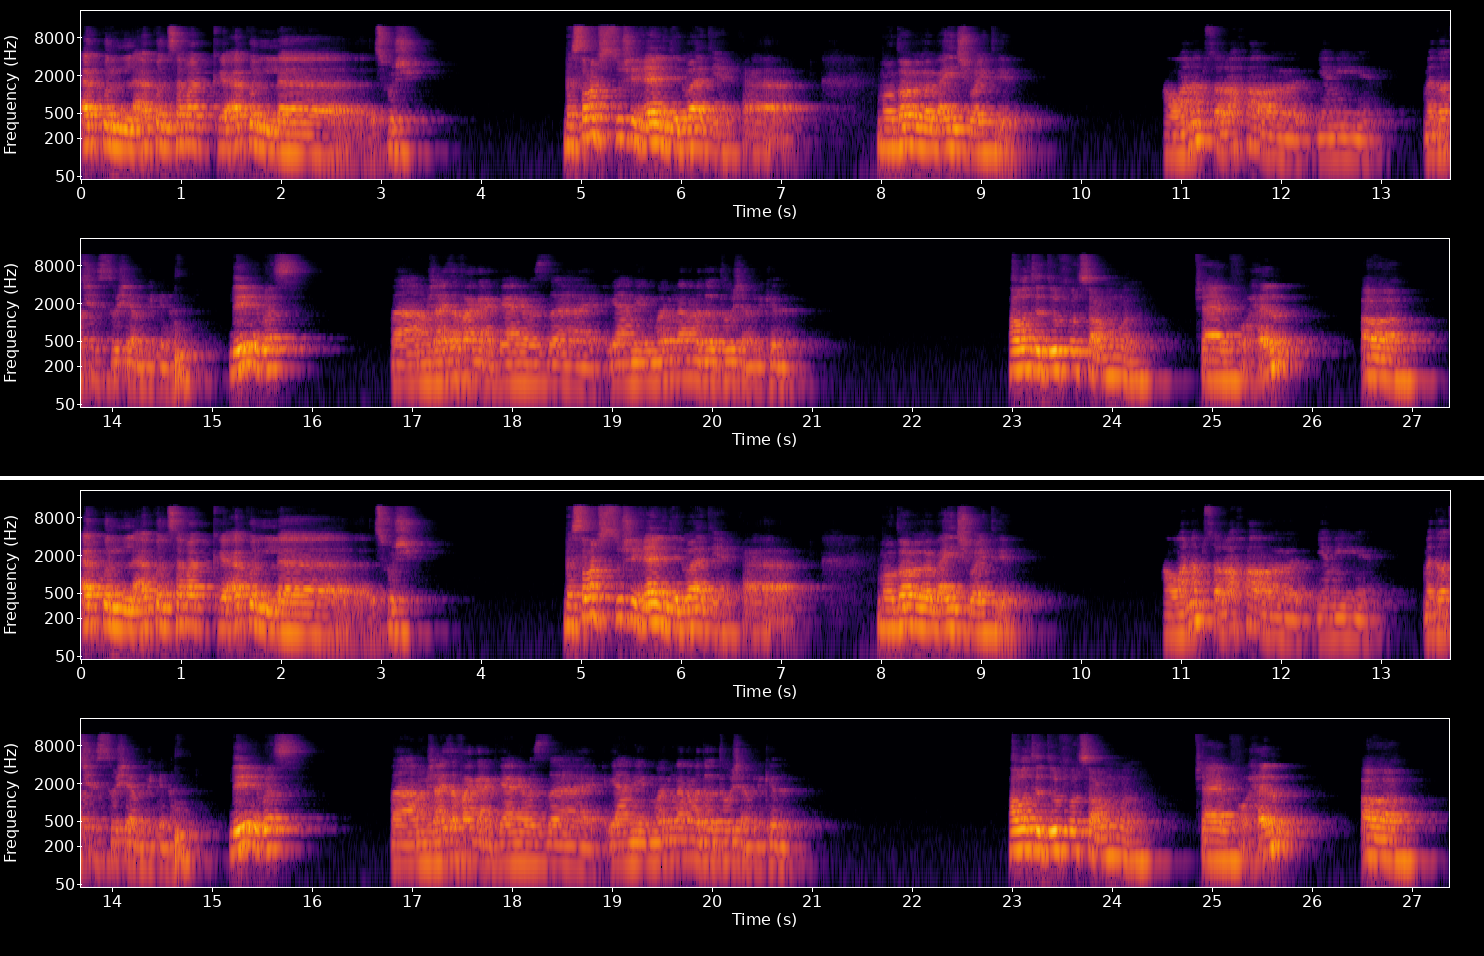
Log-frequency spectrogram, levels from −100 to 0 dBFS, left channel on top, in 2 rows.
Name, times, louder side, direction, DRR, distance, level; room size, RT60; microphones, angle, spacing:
voice 1, 0.0-3.3 4.8-7.1 8.0-9.3 15.2-15.7 23.0-24.3 24.9-25.3 26.5-27.0, equal, 5° right, -3 dB, 0.4 m, -27 dB
voice 2, 10.8-12.9 13.4-14.7 16.8-20.8 25.3-25.7, equal, 85° right, -1 dB, 0.6 m, -33 dB
3.0 x 2.4 x 2.2 m, 0.72 s
head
